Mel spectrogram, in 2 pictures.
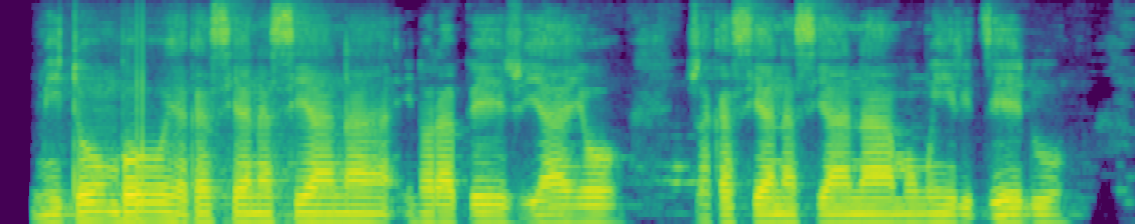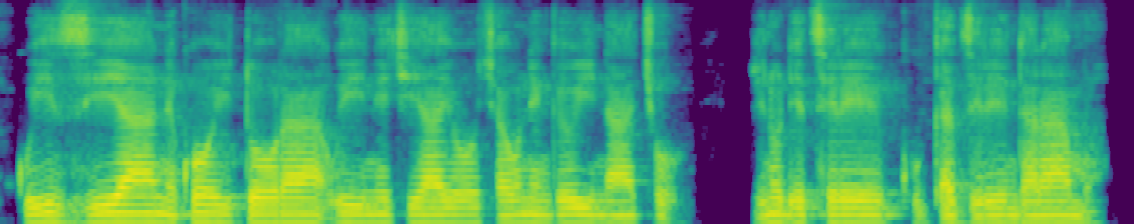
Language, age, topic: Ndau, 50+, health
